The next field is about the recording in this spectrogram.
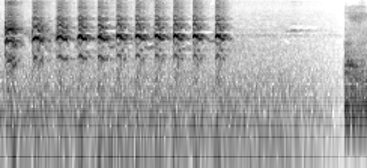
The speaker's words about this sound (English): To tell, they took birds in the mines with them. If the birds stopped singing, that means they were dead.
